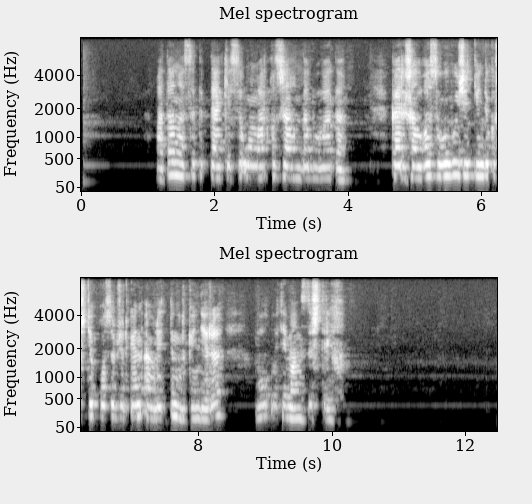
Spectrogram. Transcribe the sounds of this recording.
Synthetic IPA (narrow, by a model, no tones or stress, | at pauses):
ɑt̪ɑnɑsət̪ʰɪp̚t̪ɪækʲe̞sɪwo̞mɑɾqʰəzʒɑʁənd̪ɑbo̞lˠɑd̪ə | kʲʰɑɾɪʃɑlˠʁɑsuwˠəbo̞jʒe̞t̪̚kʲe̞nd̪ɪkʲʰʏʃt̪e̞p̚qʰo̞səpʒʏɾɡʲe̞næwle̞t̪ːɪŋʏlkʲe̞nd̪e̞ɾɪ | bʊlˠwɵt̪e̞mɑɴəzd̪əɪʃt̪ɾiχ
